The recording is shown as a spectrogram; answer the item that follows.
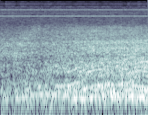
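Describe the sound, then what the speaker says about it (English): Sprint cars racing at Newcastle Motordrome speedway, a dense wash of engine roar from several cars at a distance, steady and moderately loud with no commentary. "Sprint car action coming our way."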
